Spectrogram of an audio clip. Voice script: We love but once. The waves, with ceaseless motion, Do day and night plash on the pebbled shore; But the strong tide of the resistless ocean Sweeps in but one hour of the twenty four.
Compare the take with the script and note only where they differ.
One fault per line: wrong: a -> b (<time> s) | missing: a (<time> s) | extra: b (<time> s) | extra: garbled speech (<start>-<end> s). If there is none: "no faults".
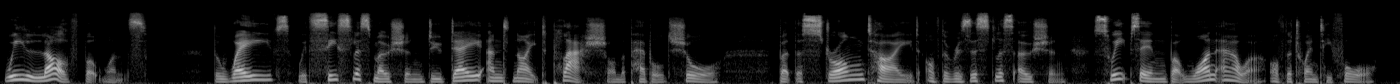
no faults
